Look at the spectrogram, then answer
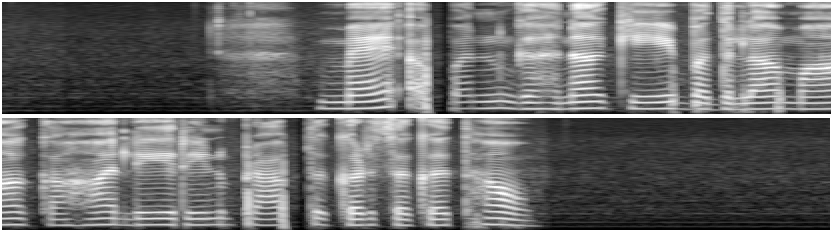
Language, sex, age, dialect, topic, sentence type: Chhattisgarhi, female, 56-60, Central, banking, statement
